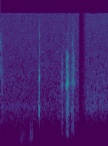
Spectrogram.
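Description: A few faint, short crinkles of a crisp packet being handled, with a moment of dead silence a little past halfway.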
